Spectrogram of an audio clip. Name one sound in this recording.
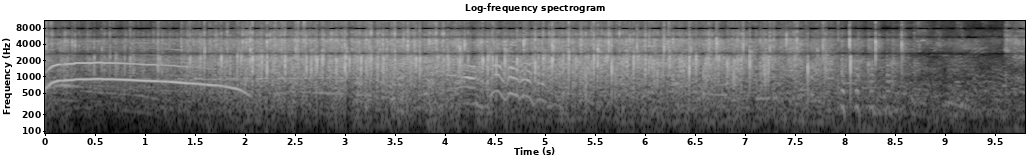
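Many hands clap rapidly in a lively burst of applause.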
